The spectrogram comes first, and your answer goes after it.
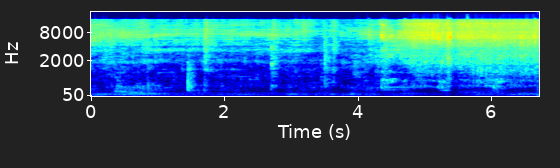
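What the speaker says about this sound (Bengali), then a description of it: "একটু লাল করে ভেজে নিতে হবে, খুব বেশি ভাজার প্রয়োজন নেই।" Chopped onion fries in oil with a soft, continuous hiss and a few light stirring taps, and the sizzle swells louder near the end.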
